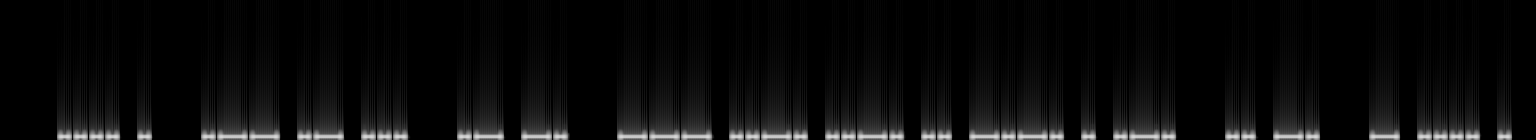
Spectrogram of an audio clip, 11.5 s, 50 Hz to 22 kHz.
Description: Morse code, heard as a keyed tone, about 20 wpm, 700 Hz. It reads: HE WAS AN OFFICER IN THE
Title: Sentences from Top 1200 Words 20wpm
